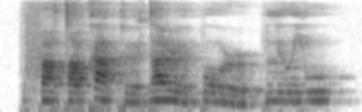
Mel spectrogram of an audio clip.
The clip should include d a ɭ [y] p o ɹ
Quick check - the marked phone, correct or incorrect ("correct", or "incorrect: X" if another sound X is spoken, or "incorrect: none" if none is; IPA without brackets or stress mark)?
incorrect: ʏ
